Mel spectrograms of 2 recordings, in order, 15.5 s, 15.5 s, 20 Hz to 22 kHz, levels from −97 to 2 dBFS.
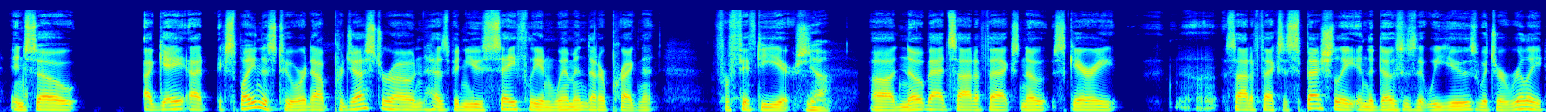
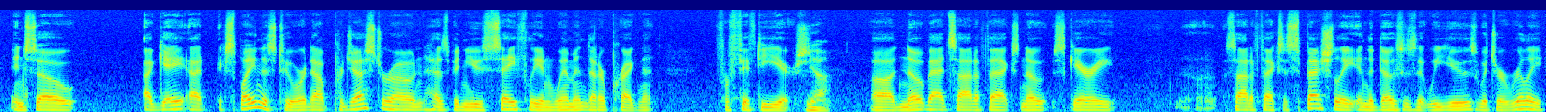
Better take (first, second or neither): first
